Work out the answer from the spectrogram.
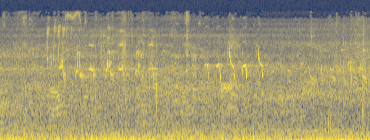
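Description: Small birds calling: a string of short high chirps, most of them in the first two-thirds, over a steady low rumble.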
